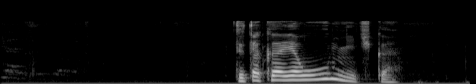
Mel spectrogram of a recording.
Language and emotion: Russian, positive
